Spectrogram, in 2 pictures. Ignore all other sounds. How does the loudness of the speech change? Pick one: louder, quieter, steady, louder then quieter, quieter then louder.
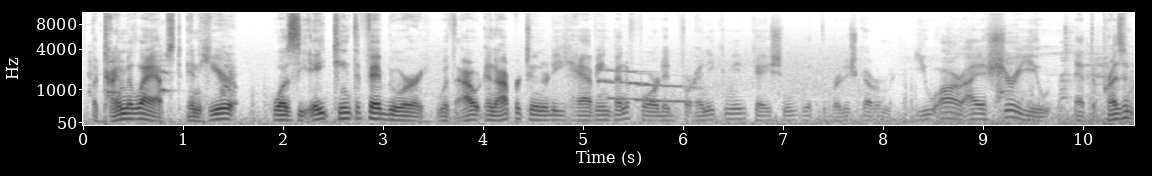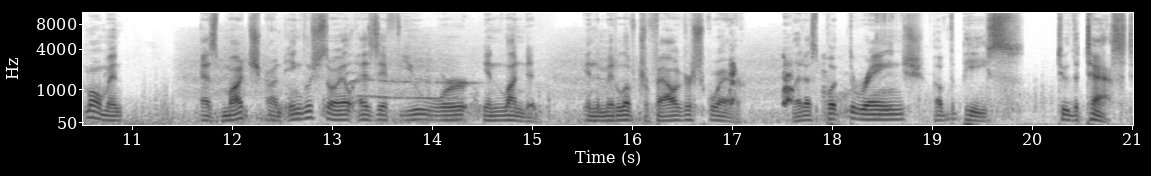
quieter then louder.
